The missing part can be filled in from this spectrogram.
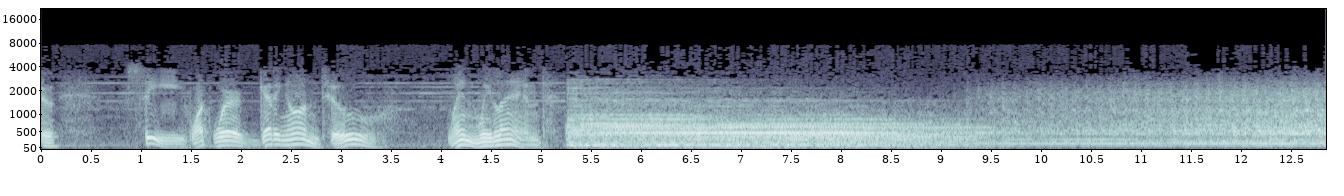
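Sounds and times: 
speech: 0.0s - 0.3s, 1.0s - 6.1s
craft's helicopter system droning and hovering after re-entry: 5.1s - 12.8s.

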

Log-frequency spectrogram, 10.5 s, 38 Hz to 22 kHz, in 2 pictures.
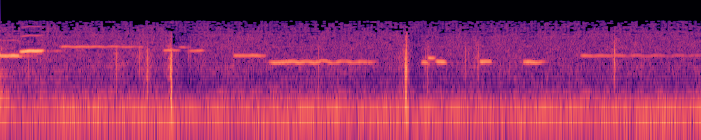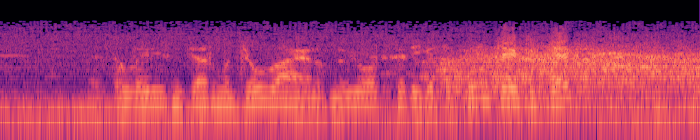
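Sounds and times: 
person whistling a tune: 0.0s - 5.5s
steady low hum: 0.0s - 10.4s
speech: 6.1s - 10.4s
laughter: 7.9s - 10.4s.

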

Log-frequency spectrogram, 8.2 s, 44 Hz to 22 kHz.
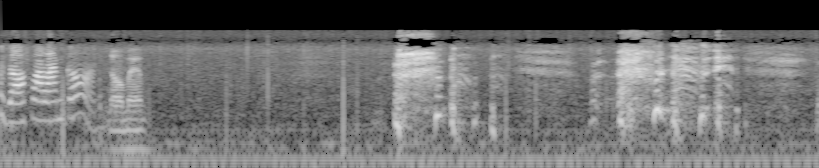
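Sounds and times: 
speech: 0.0s - 1.6s
person coughing harshly: 4.0s - 5.1s, 5.9s - 7.5s.

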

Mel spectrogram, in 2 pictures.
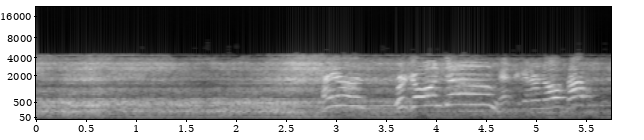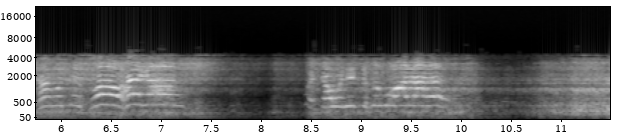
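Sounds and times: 
aircraft engine droning on a plane whose port engine is losing oil pressure: 0.0s - 11.4s
speech: 8.6s - 10.1s.

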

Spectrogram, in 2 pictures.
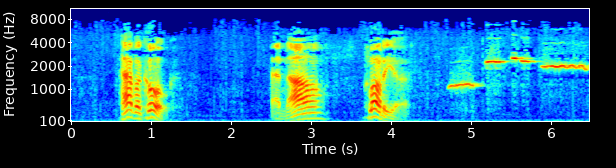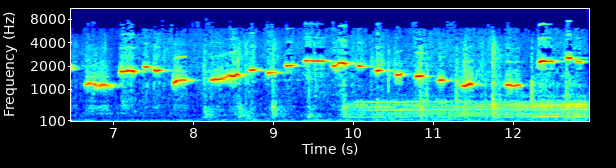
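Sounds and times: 
speech: 0.7s - 1.3s, 2.5s - 4.3s
man whistling a clear lilting tune: 4.8s - 12.9s.

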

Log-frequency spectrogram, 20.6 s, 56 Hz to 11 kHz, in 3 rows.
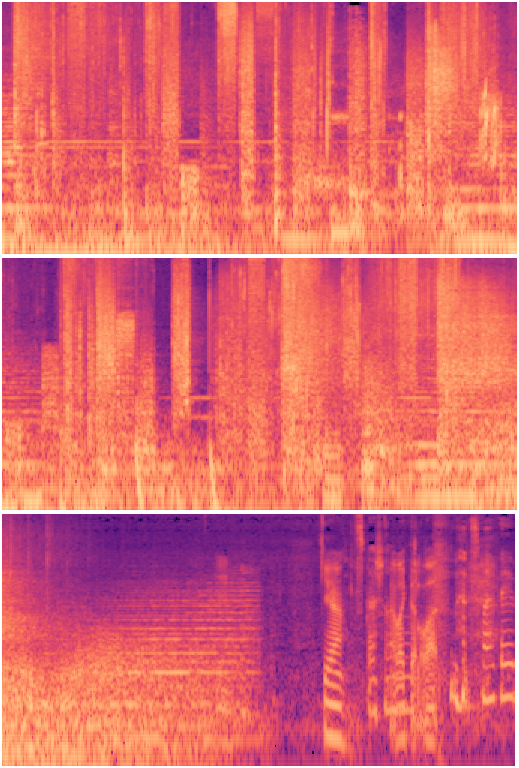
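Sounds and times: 
sustained low rumbling drone: 0.0s - 8.0s, 11.1s - 17.3s
rhythmic sharp whip-like cracks and bursts: 5.7s - 6.6s, 7.7s - 14.0s
speech: 18.1s - 20.5s.

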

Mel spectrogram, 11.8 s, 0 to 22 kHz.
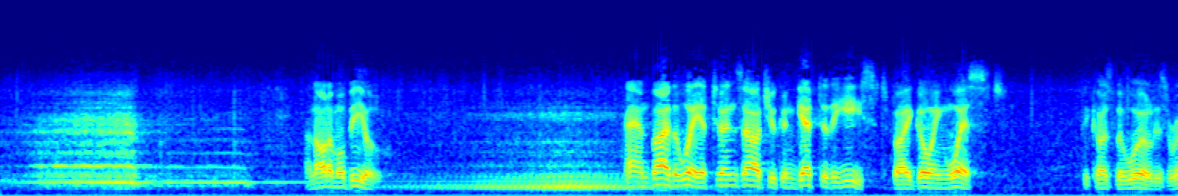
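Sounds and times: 
steamboat whistle blast: 0.1s - 3.4s
speech: 3.1s - 3.9s, 6.3s - 10.0s, 10.8s - 11.7s.

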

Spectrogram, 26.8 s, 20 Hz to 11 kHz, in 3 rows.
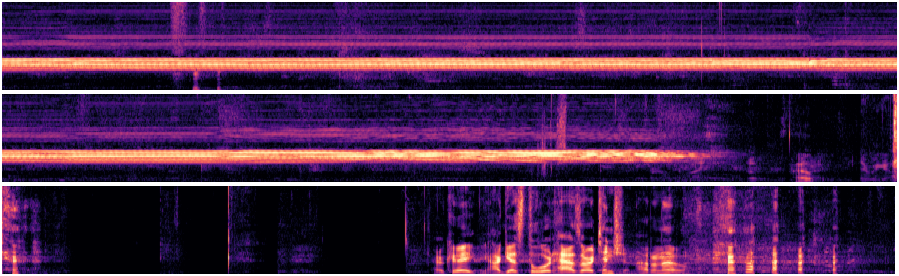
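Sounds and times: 
building fire alarm blaring a high-pitched tone: 0.0s - 16.3s
laughter: 1.7s - 4.0s, 17.8s - 18.6s, 24.7s - 26.8s
speech: 16.9s - 17.2s, 18.0s - 18.3s, 22.4s - 26.4s.

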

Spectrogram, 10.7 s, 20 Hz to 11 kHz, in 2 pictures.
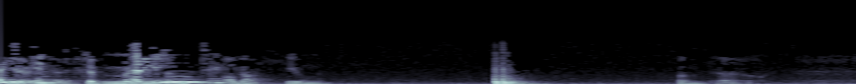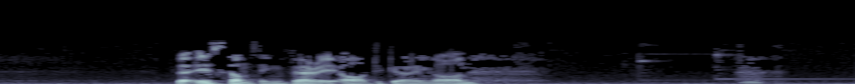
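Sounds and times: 
speech: 0.0s - 2.2s, 4.2s - 4.8s, 6.4s - 8.7s, 10.0s - 10.3s
front doorbell electronic chime: 9.3s - 10.6s.

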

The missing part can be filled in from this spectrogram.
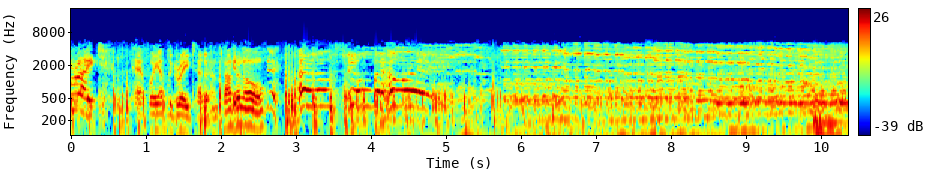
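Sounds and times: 
large horse galloping through the night urged on by its rider: 0.0s - 10.3s
speech: 0.2s - 5.1s
dense continuous musical backdrop: 3.2s - 10.3s.

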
